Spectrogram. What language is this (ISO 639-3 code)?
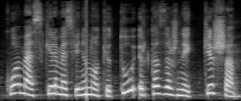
lit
